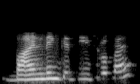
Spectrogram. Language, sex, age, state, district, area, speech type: Hindi, female, 30-45, Madhya Pradesh, Gwalior, urban, conversation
